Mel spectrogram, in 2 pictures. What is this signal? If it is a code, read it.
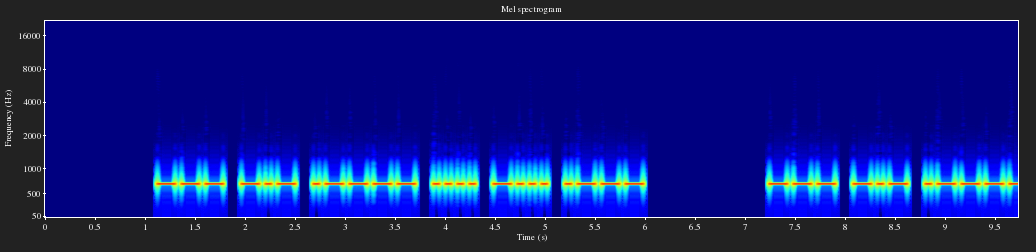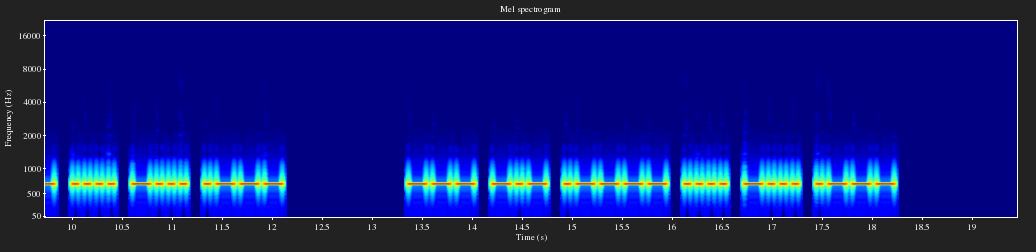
Morse code, heard as a keyed tone, about 19 wpm, 700 Hz. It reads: OK1HBJ OK1HBJ OK1HBJ
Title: DXCC-100 Call Signs - 6 Characters - Repeated 3x - 20wpm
